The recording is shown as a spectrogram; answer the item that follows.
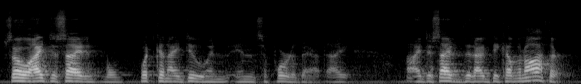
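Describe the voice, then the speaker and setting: A somewhat breathy man at a fairly quick pace, with ordinary pitch variation and big swings in loudness. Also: medium pitch for a man, quiet background. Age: 80s+. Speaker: indie filmmaker and self-published author. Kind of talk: interview. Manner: halting.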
